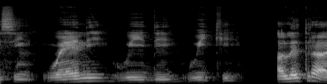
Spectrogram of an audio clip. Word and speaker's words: veni, vidi, vici: uma palavra com V, devemos lembrar que é a letra U. Por exemplo, na célebre frase de Júlio César, ou melhor, Julius Caesar: eu vi, eu vim e eu venci. Não pronunciamos veni, vidi, vici, e sim veni, vidi, vici.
